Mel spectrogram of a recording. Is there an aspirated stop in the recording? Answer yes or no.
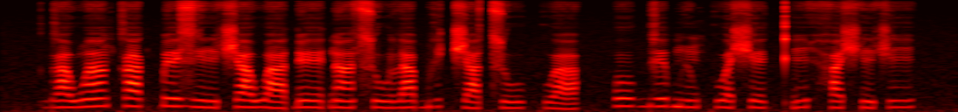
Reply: no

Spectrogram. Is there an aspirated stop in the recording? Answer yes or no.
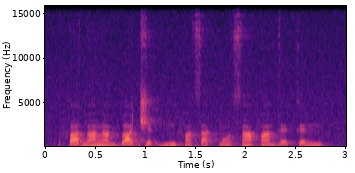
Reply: no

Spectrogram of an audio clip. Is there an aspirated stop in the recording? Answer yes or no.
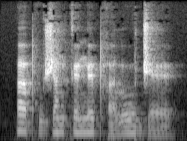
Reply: yes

